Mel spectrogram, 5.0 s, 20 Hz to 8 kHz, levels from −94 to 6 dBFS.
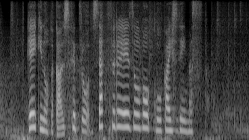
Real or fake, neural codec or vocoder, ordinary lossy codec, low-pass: fake; codec, 16 kHz, 0.5 kbps, X-Codec, HuBERT features, trained on LibriSpeech; none; none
